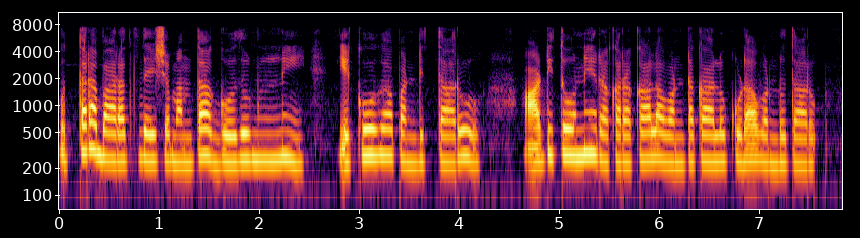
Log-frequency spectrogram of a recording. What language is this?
Telugu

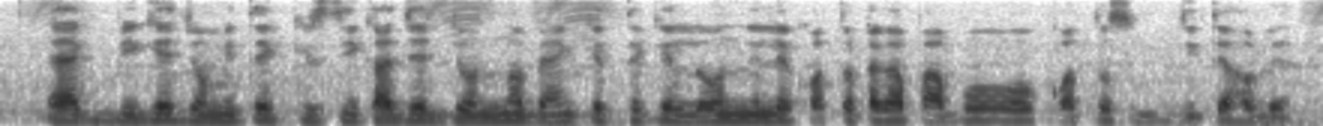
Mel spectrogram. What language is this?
Bangla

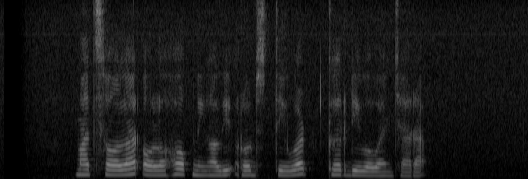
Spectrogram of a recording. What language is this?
Sundanese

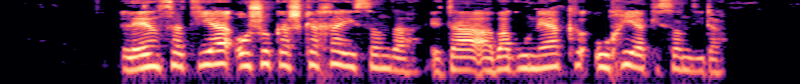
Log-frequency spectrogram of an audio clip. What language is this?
Basque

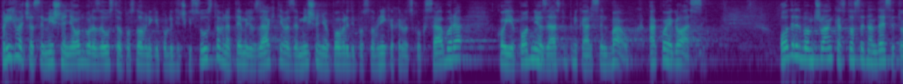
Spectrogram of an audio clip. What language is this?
Croatian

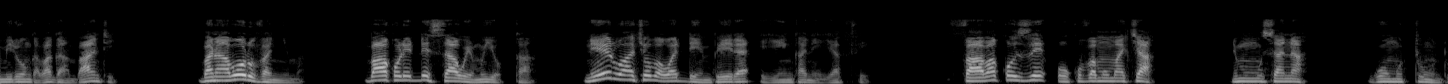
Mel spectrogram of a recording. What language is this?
Ganda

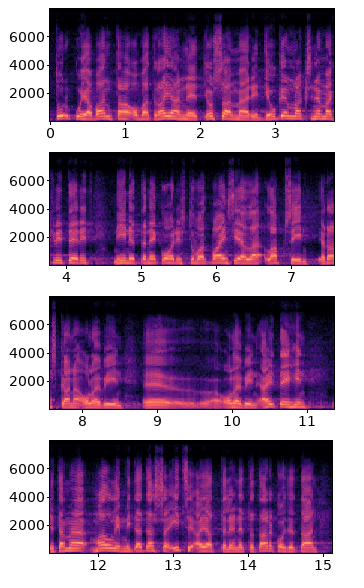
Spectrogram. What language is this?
Finnish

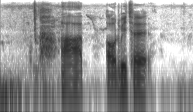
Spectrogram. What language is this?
Maithili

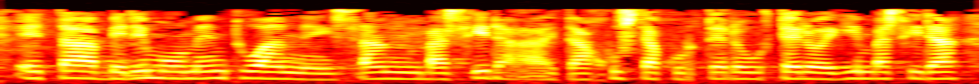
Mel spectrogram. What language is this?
Basque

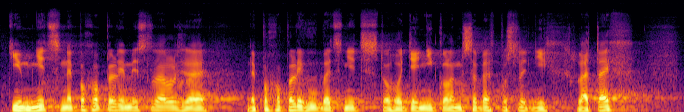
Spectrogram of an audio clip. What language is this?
Czech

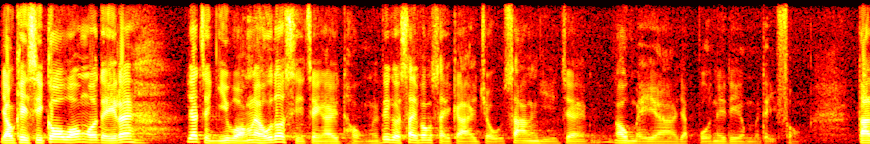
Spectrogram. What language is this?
Cantonese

